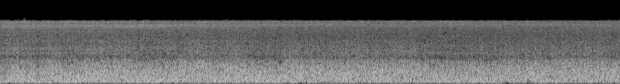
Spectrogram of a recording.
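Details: Bosch GWS 7-100 angle grinder repaired after being completely dead, carbon brushes replaced: steady, high rushing whir at one even speed, no surging or crackle; running normally.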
